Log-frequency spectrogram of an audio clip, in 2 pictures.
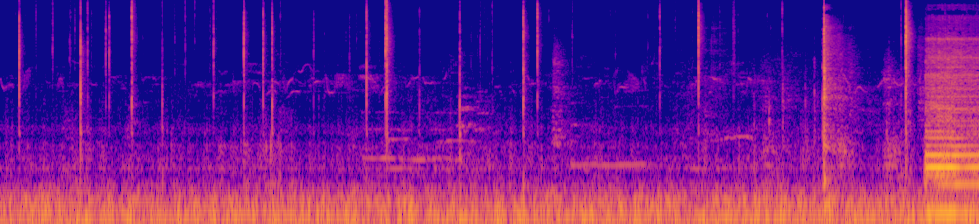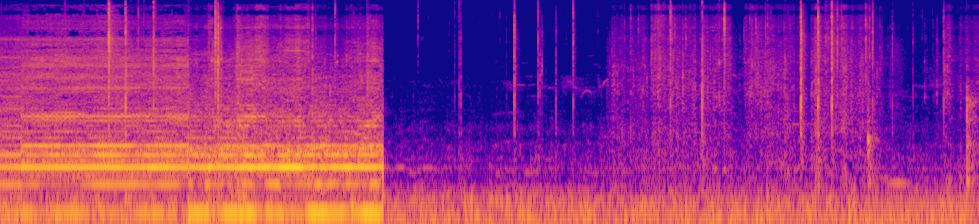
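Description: Bosch stand mixer motor starts abruptly about halfway through and runs steadily for about six seconds as the hook kneads dough, slowly getting louder, then cuts off. Before and after it come scattered light clicks and knocks.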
